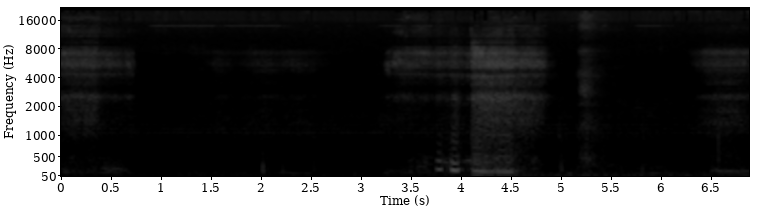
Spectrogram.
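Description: Quiet room with a deep, rattling snore on the in-breath and softer breathing noise around it; a dog snoring in sleep.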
